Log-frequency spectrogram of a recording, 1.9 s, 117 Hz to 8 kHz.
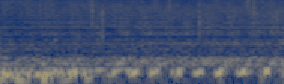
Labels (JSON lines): {"label": "anthrophony, boat engine", "recorder": "SoundTrap 500"}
